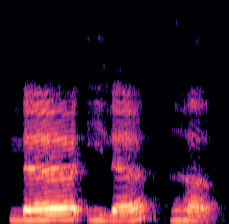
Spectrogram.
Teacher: لام کے اوپر فتح اشبائی ہے یعنی کہ کھڑے زبر ہے، تو اس کو ہم 2 حرکات کے برابر لمبا کریں گے، کھینچیں گے، لا الہ، لا الہ۔ ہا انتہائی حلق سے، ہا پہ جو ہے وہ زبر ہے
